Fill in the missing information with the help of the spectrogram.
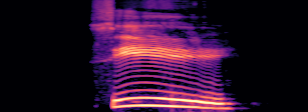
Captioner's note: Spanish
